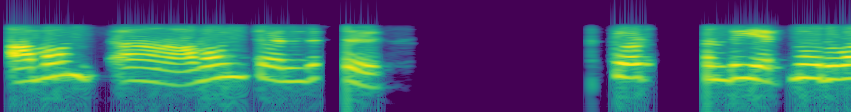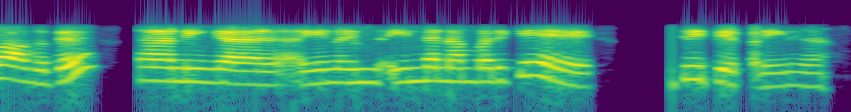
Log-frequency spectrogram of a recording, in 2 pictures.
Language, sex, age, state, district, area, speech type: Tamil, female, 30-45, Tamil Nadu, Dharmapuri, rural, conversation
